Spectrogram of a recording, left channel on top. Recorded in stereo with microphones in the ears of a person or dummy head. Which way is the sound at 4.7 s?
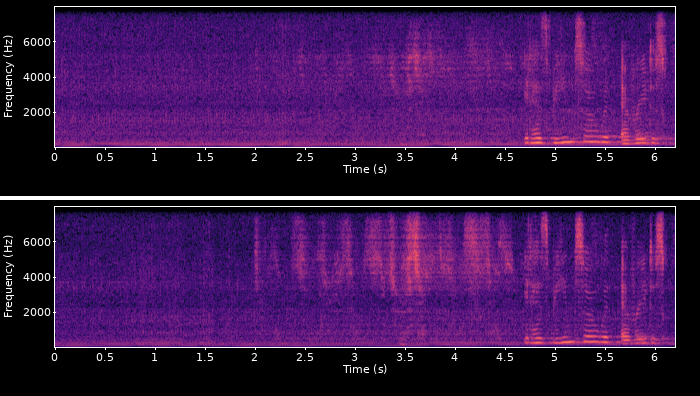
Centre (ahead or behind).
